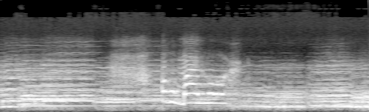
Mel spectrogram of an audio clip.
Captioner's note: gasp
